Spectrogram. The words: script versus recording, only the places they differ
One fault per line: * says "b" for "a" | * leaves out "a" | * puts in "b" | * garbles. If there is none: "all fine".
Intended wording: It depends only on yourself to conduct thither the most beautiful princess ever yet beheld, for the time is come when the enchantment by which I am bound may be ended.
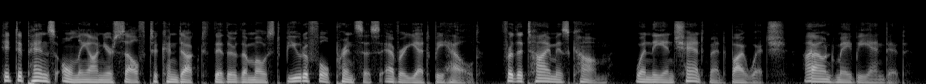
* leaves out "am"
